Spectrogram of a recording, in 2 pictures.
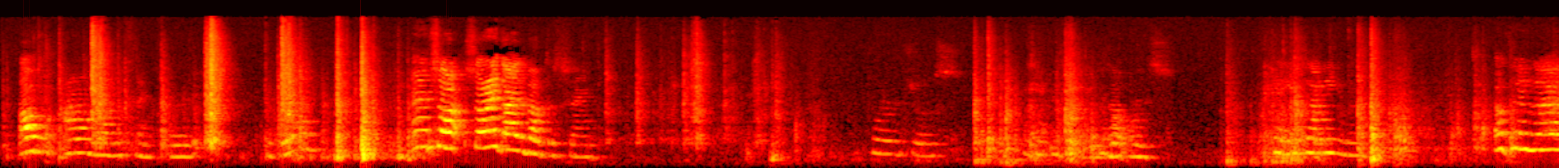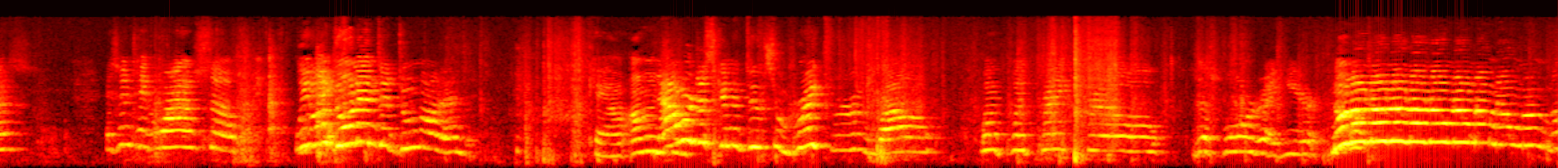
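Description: Children's voices talking and calling out, too unclear for words. A few sharp clicks or knocks come in the first few seconds, and a long drawn-out call comes near the end.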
